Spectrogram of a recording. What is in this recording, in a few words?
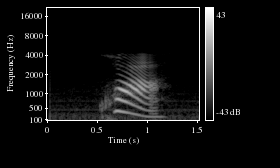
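"kua", Mandarin Chinese, fourth tone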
